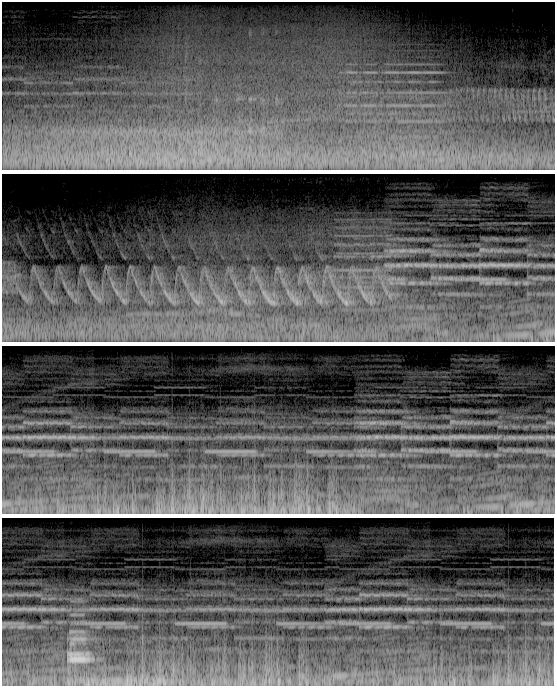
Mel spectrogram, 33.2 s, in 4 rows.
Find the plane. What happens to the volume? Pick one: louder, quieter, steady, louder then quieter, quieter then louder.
quieter.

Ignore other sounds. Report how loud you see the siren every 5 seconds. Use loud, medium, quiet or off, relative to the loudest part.
quiet, medium, loud, loud, loud, loud, loud.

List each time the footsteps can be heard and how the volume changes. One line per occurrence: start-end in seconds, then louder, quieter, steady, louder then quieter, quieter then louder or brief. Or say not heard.
not heard.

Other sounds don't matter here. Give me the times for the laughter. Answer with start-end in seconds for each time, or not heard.
2.8-4.2.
